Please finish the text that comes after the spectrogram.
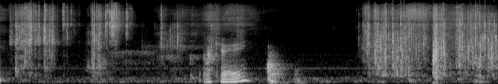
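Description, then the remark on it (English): Loud, crisp crunching of dry cereal in a bowl, in two dense rattling bursts at the start and end, with a voice briefly speaking in the quieter middle. “If liquid comes after this, I would say it's cereal.”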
